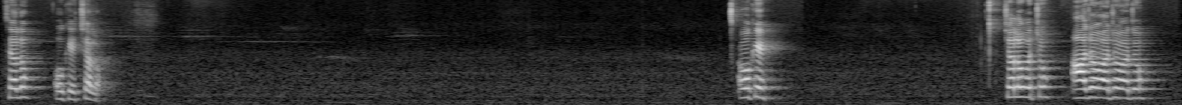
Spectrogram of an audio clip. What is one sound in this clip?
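A young woman speaks calmly and closely into a microphone, with long pauses.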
